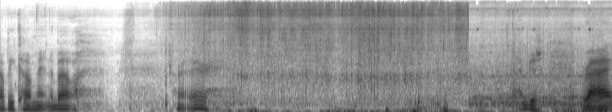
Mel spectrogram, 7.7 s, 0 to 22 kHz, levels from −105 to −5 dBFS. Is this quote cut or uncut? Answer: cut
